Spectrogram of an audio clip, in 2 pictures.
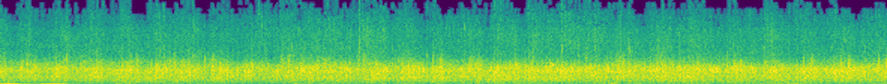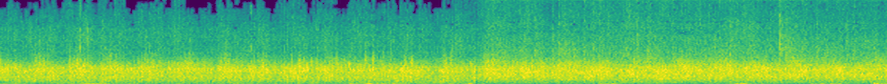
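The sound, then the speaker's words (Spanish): Sustained, dense applause from Casado's parliamentary group, steady and loud for the whole stretch, with no pauses and no clear voices standing out. “Aplaudido por su grupo parlamentario, como estamos señor escuchando.”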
